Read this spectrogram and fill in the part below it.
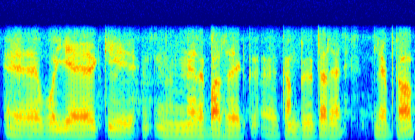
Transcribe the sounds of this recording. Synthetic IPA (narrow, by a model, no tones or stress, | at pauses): ʋojeɦɛkimeːɾepaːseːkːɐ̃mpjuːʈəɾɦɛleːpʈɔːp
